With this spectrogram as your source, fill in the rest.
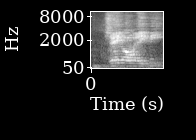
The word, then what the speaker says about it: Joab: The names, so like Joab, Joab, Joe, comma or hyphen Ab.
